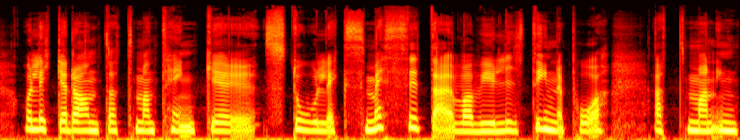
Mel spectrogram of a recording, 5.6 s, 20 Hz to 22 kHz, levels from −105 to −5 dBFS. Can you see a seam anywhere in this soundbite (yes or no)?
no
